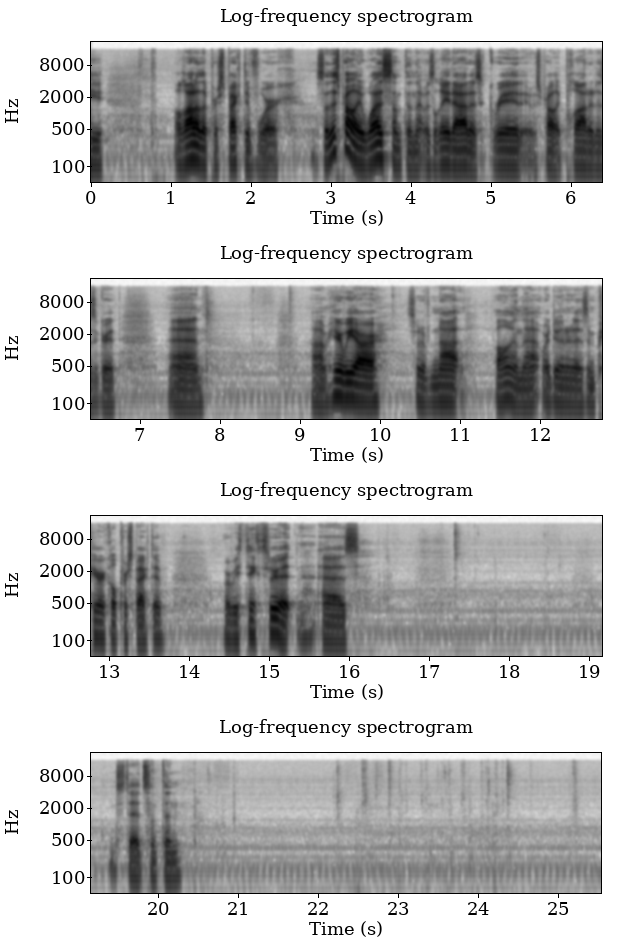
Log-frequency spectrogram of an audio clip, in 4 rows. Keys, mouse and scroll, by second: 6.8 click, 9.3 ctrl+z, 18.3-21.6 drag, 21.3 3, 21.4 5, 21.4 6, 22.1 scroll, 22.1 middle click, 22.6 click, 23.4 [, 23.6 [, 23.8 [, 24.3-25.2 ].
